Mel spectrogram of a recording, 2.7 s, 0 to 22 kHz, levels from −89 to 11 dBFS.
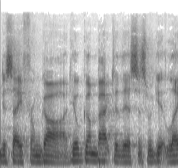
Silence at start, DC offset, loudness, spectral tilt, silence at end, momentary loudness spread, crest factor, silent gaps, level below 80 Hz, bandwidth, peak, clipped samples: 0 s; under 0.1%; -17 LUFS; -4 dB/octave; 0 s; 3 LU; 16 dB; none; -46 dBFS; 17 kHz; -2 dBFS; under 0.1%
